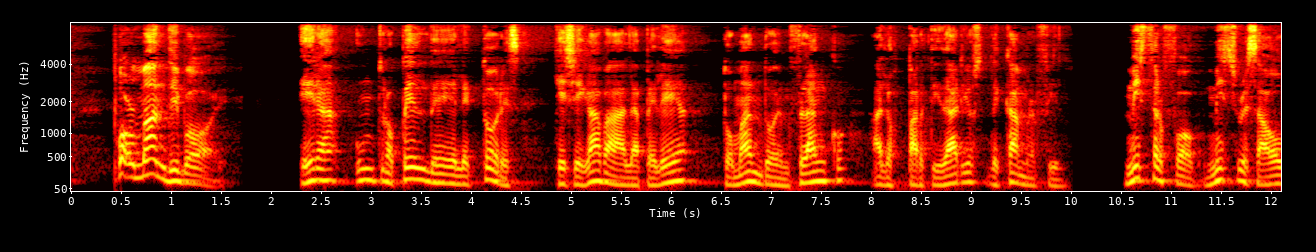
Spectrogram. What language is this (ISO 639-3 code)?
spa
